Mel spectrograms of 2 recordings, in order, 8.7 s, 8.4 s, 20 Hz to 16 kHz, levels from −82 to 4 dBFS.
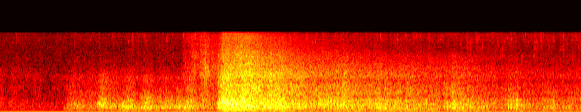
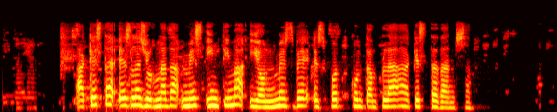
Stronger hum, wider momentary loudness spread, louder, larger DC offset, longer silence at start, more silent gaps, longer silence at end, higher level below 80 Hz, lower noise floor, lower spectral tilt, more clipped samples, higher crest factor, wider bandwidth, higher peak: neither; first, 20 LU vs 9 LU; about the same, -15 LUFS vs -15 LUFS; first, 2% vs under 0.1%; second, 0 s vs 0.25 s; neither; second, 0 s vs 1.25 s; first, -36 dBFS vs -58 dBFS; second, -43 dBFS vs -53 dBFS; first, -7.5 dB/octave vs -5 dB/octave; neither; about the same, 16 dB vs 14 dB; second, 5.4 kHz vs 7.8 kHz; about the same, 0 dBFS vs -2 dBFS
